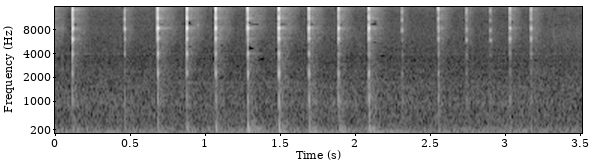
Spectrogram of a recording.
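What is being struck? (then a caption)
Small steel tweezers. Small steel tweezers have their tips clicked and flicked with the fingers, producing 13 sharp, bright metallic clicks at an uneven pace. Each click is very short with almost no ring, over a quiet low background hum.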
